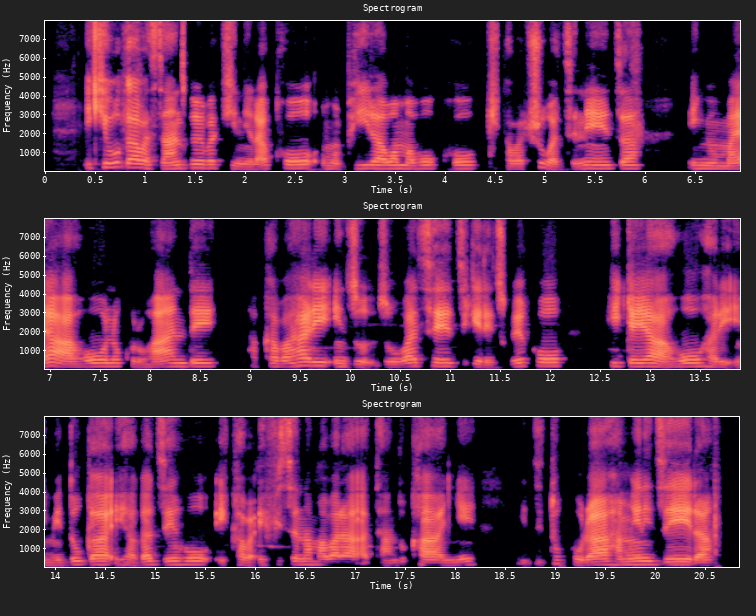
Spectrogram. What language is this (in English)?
Rundi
